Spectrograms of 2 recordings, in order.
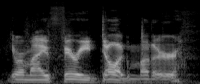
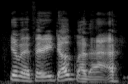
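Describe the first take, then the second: First: It is read in a plain, normal voice. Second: It is read in a put-on character voice.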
